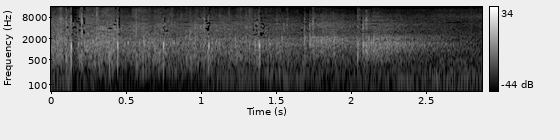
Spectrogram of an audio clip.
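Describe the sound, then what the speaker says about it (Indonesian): A crowd at a regional government meeting in Papua Barat claps together, a dense, moderately loud wash of applause that slowly fades, with a few sharper electronic beeps near the start. "mari kita beri aplaus"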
